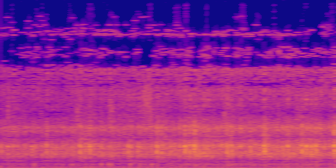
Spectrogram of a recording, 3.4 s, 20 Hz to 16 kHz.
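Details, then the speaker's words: Roketa 250 at idle: uneven, irregular clunking and rattling rides over the engine from the rear gearbox; owner suspects a spun bearing or bushing, unconfirmed. "so you can hear the noise coming out of the gear box of this thing it's just making a very clunky noise"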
